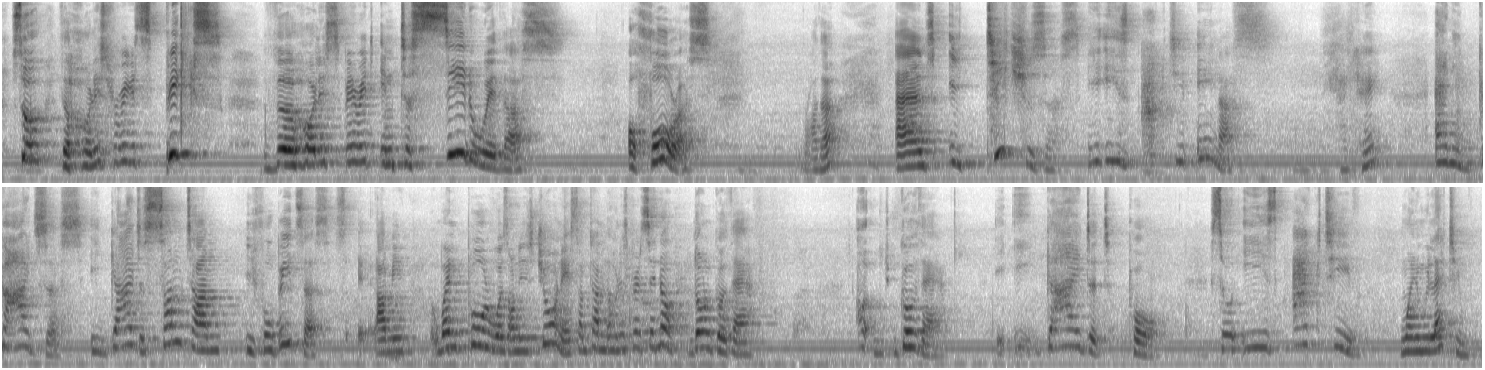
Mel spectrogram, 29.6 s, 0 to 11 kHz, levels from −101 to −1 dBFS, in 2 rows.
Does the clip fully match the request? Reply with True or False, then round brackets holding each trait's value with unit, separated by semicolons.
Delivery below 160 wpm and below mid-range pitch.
False (140 wpm; 235 Hz)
